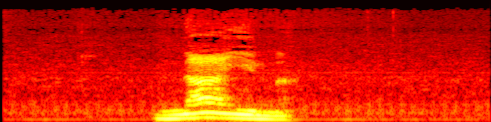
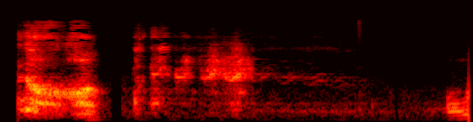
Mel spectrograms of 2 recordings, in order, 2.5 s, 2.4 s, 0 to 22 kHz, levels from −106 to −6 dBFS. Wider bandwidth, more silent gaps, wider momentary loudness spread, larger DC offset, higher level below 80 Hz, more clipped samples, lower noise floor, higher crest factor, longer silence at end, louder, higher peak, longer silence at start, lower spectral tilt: first, 15 kHz vs 11 kHz; second, none vs 0.56-0.62 s; second, 10 LU vs 16 LU; neither; first, -60 dBFS vs under -90 dBFS; neither; second, -51 dBFS vs -82 dBFS; about the same, 16 dB vs 20 dB; first, 1 s vs 0 s; first, -19 LUFS vs -49 LUFS; first, -6 dBFS vs -30 dBFS; first, 0.8 s vs 0.1 s; first, -7 dB/octave vs -1.5 dB/octave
